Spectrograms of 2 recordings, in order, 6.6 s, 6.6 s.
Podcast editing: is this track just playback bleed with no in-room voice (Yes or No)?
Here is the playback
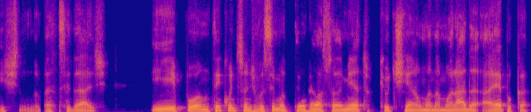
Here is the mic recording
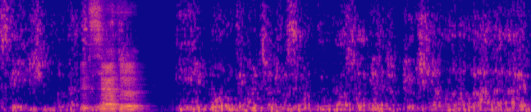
No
